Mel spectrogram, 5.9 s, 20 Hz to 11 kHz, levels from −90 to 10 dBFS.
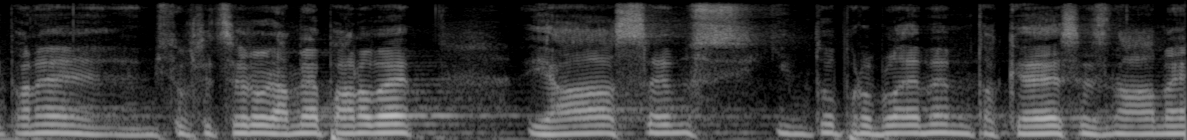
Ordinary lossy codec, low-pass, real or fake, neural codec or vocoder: Opus, 64 kbps; 9.9 kHz; real; none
